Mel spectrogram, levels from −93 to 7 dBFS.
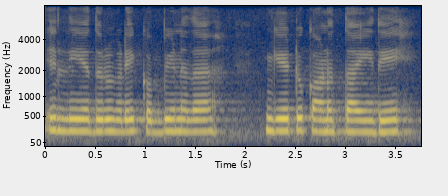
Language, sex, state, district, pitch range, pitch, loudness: Kannada, female, Karnataka, Bidar, 215-220 Hz, 215 Hz, -14 LUFS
